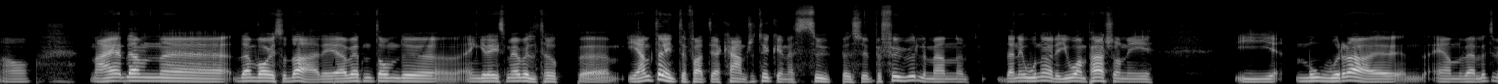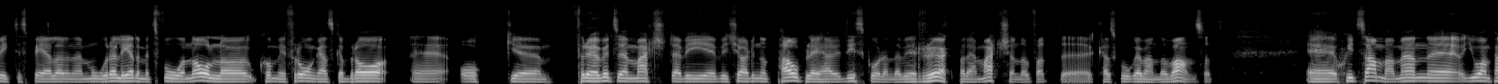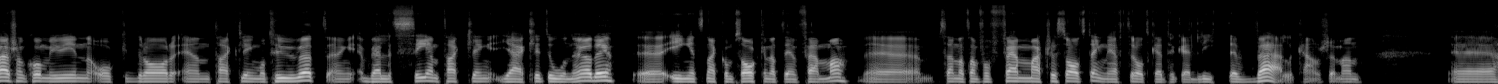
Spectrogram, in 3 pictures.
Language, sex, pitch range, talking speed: Swedish, male, 125-150 Hz, 185 wpm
